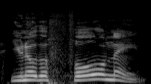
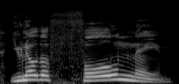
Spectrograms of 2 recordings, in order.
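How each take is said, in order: Both takes have the same delivery.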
